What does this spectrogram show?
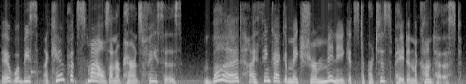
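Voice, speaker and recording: An actress playing a confident vice captain and teacher in a video game, speaking casually, diplomatically and persuasively. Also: female voice, a little high, very animated, normal speed, noisy background. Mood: casual, considerate.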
